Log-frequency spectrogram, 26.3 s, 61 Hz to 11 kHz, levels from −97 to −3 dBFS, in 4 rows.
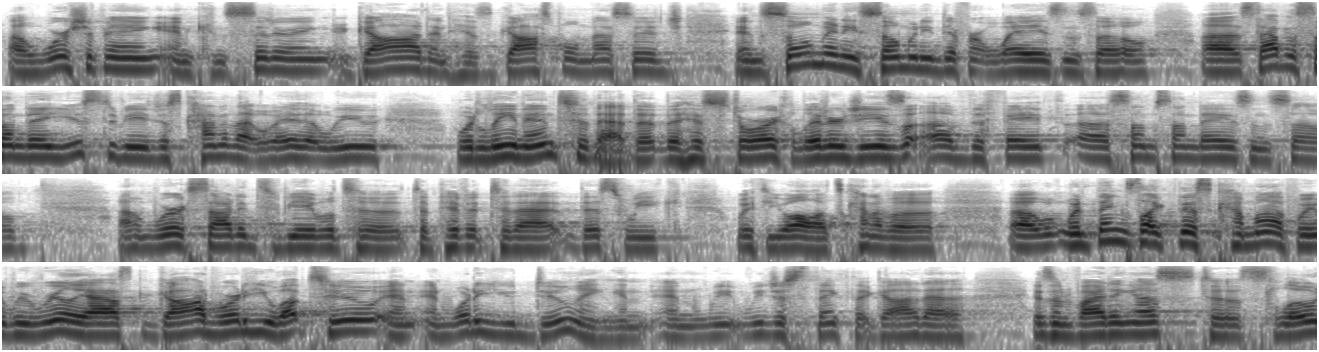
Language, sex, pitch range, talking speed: English, male, 145-175 Hz, 235 wpm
